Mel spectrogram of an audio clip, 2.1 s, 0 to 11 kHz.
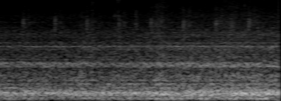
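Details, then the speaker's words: Chinese 12 V 5 kW diesel heater test-running on a workshop bench on a 12.9 V battery, turned down to level three on the remote; steady even whirring hum with thin high whistle, no knocks, running normally and quieter. "remote control I can turn this up and down with the roll control so turning it down to three things start to quiet now"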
